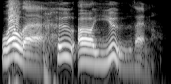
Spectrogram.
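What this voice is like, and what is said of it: Big brawny male character voice. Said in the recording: “in a big brawny voice”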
